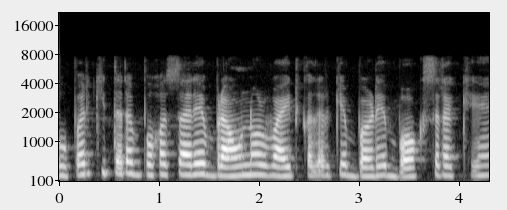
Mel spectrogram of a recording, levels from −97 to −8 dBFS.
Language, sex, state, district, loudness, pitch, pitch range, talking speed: Hindi, female, Odisha, Malkangiri, -19 LUFS, 230 Hz, 210-245 Hz, 195 wpm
